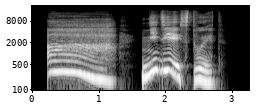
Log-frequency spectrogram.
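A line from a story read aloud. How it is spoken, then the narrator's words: Triumphant exclamation. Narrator (Russian): Победно воскликнула я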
